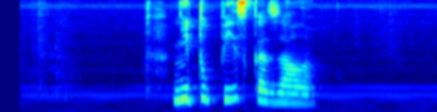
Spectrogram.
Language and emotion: Russian, angry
